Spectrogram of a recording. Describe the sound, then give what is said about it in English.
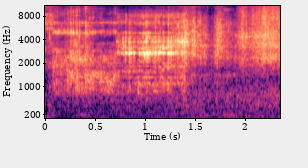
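Lego bricks are shaken like a shaker, rattling in a quick, continuous shake, a bright clattering of plastic pieces knocking together with a steady, dense rhythm and no voices. “This one, can you just try to use it like a shaker? Each Lego piece has a unique sound.”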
